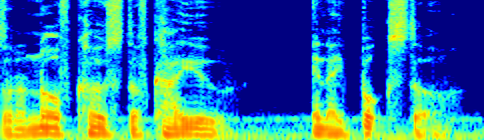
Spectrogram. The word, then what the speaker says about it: Caillou: Oh, that's pronounced Caillou.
